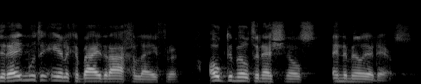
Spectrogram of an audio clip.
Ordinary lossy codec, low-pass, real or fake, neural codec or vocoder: none; none; real; none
